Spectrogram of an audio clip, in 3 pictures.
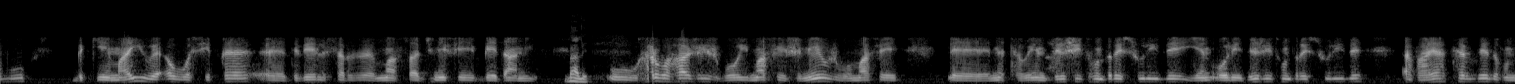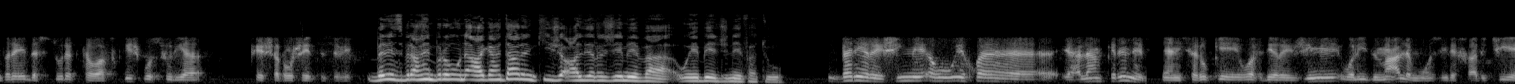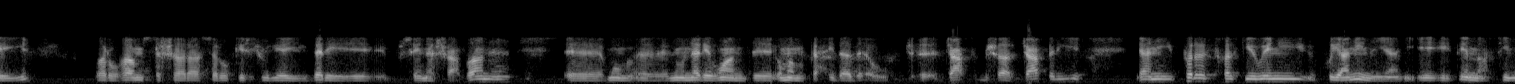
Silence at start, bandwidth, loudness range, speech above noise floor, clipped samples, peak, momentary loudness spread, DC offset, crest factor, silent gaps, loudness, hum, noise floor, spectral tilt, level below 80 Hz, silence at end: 0 s; 11.5 kHz; 8 LU; 31 dB; under 0.1%; -8 dBFS; 13 LU; under 0.1%; 20 dB; none; -28 LUFS; none; -58 dBFS; -5.5 dB/octave; -74 dBFS; 0 s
